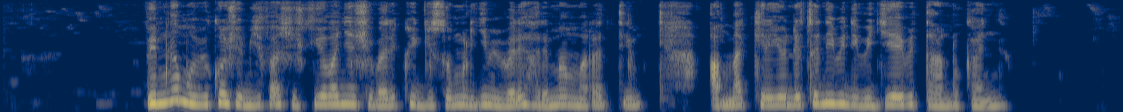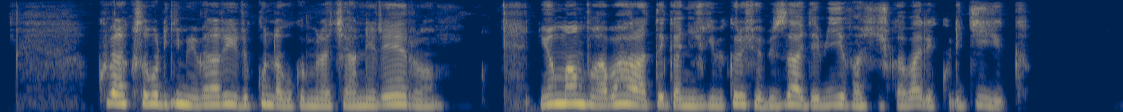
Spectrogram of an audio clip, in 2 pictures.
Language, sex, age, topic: Kinyarwanda, female, 25-35, education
